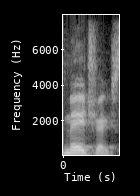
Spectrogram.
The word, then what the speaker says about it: Matrixx: I don't I hate getting No, it's it's Matrix. Like the movie Two X's way cooler.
